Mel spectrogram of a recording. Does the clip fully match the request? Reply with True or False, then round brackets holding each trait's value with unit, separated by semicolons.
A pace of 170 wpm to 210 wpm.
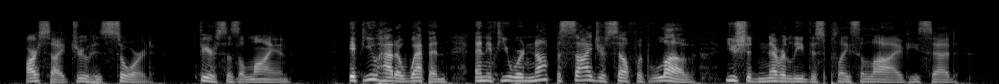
True (185 wpm)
